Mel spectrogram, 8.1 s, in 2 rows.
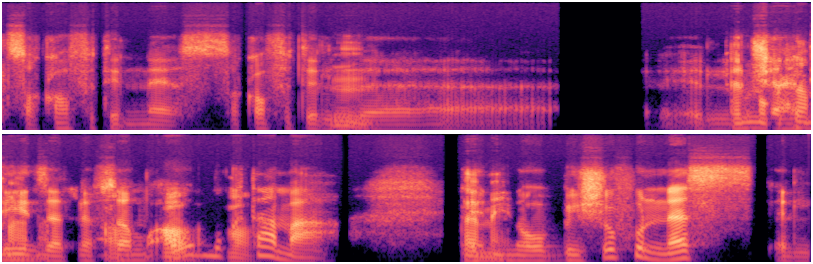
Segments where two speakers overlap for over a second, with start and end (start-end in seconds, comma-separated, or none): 3.7-5.3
